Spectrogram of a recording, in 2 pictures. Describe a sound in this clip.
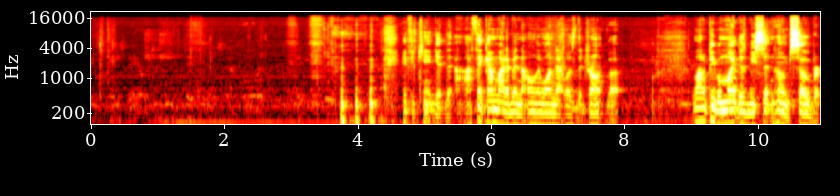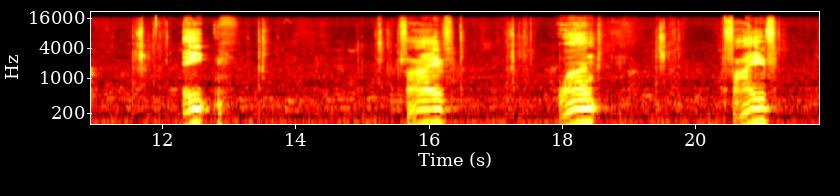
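Trading cards slide and flick against each other as they are shuffled.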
